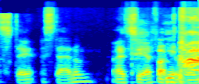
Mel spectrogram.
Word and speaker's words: Statham: You know, I say Stamos, but not Statham.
